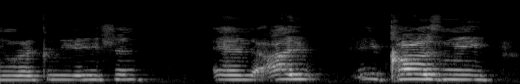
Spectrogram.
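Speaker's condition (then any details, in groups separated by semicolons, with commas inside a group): Cerebral palsy; brain injury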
